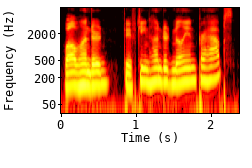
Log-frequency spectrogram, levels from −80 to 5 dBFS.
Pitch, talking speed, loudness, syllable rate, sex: 150 Hz, 150 wpm, -18 LUFS, 5.7 syllables/s, male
